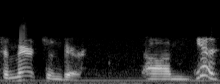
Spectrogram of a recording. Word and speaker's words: Märzen: And we have to have a little lesson for some people because they call it Marzen. Marzen's incorrect pronunciation. It has the two dots over the A.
